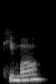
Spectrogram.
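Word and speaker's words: Qimir: our supplier kimar how do we say that's pronounced kimar come come here come here yeah who is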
